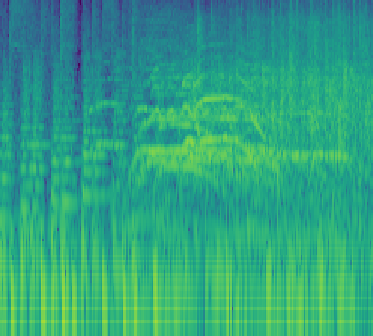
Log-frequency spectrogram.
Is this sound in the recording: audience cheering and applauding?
yes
